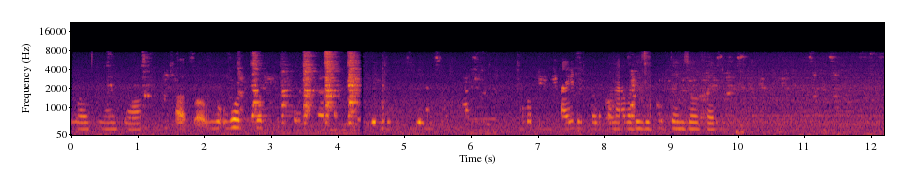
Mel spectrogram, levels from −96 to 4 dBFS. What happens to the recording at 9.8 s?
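At 9.8 s you're inside an echo leak that runs from 8.9 s to the end of the clip: a faint copy of the speech trails it by about 0.30 s, sitting roughly 20 dB down. It's likely a far-end loudspeaker feeding its microphone, with the echo canceller not fully removing it.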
